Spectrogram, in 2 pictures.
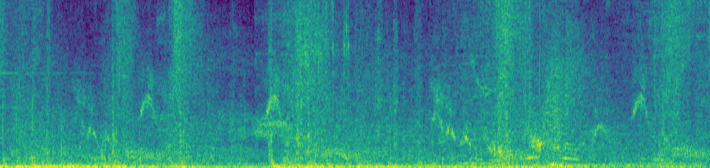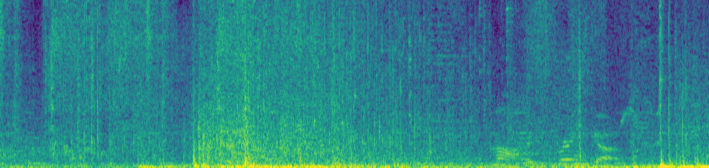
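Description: Confringo fire spell blasts in Hogwarts Legacy go off as repeated booming explosions with whooshing bursts over a dense, loud game soundscape, with sharp hits around two and six seconds.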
